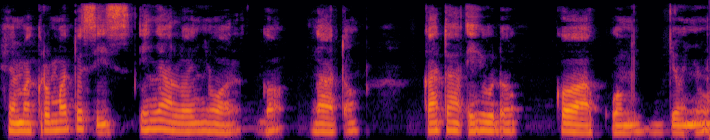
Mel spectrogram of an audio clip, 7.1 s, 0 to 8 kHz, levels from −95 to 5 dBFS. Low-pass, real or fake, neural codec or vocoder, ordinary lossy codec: 7.2 kHz; fake; codec, 16 kHz, 4 kbps, FreqCodec, larger model; AAC, 48 kbps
